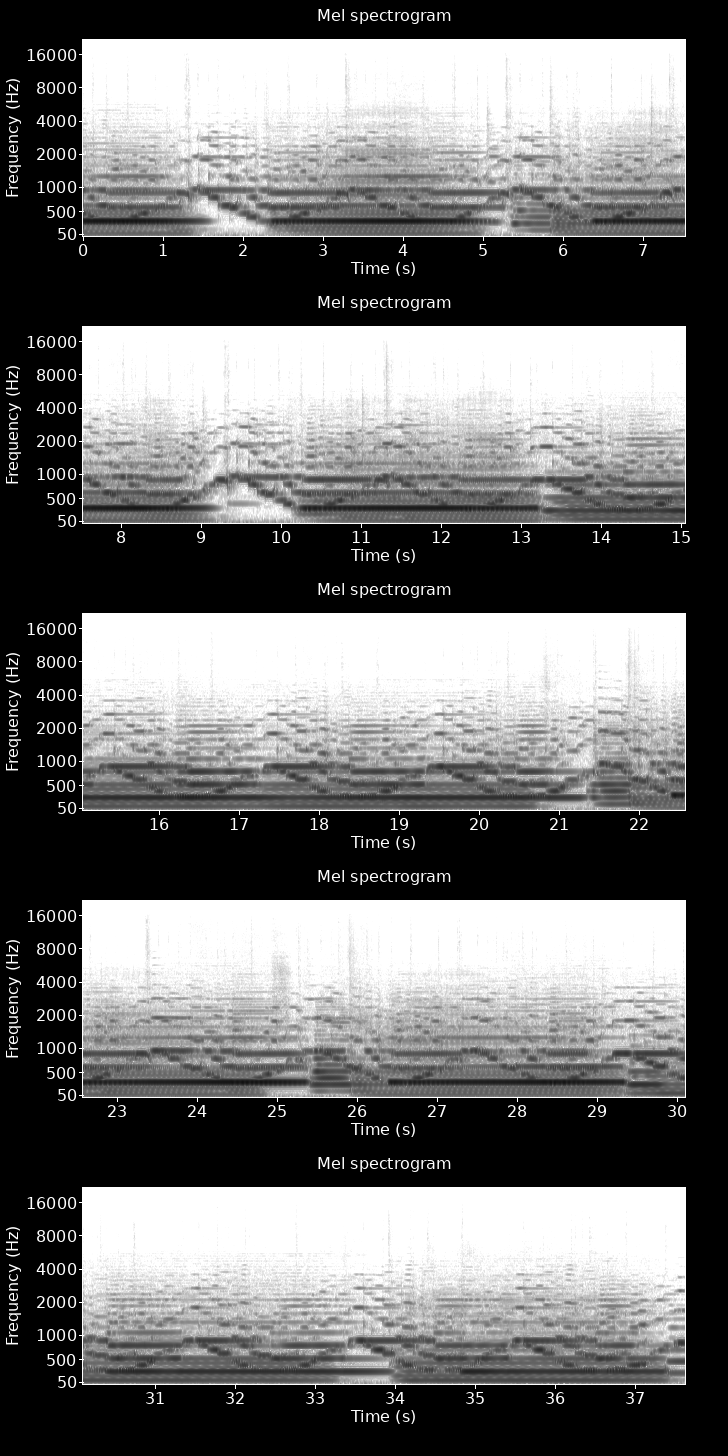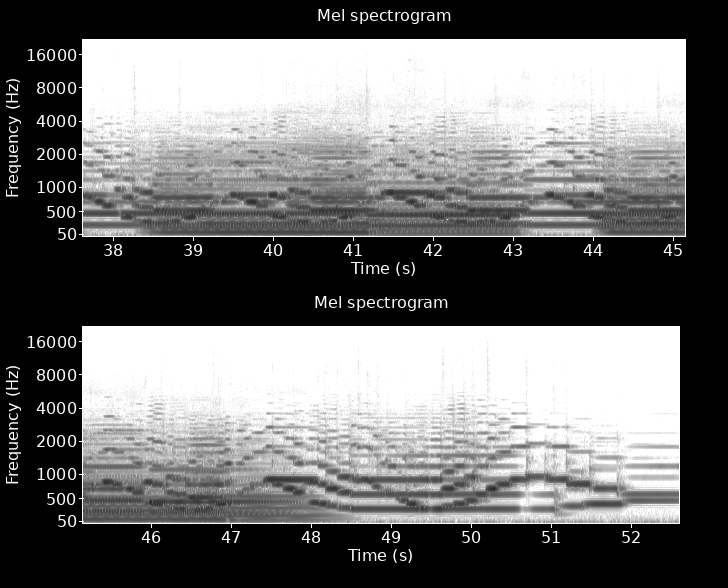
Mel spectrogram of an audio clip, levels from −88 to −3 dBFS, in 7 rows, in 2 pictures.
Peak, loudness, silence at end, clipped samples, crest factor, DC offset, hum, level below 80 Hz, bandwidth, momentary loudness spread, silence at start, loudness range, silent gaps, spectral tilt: -6 dBFS; -20 LUFS; 0 s; under 0.1%; 12 dB; under 0.1%; none; -42 dBFS; 3.6 kHz; 13 LU; 0 s; 7 LU; none; -10.5 dB/octave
